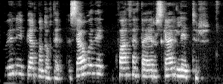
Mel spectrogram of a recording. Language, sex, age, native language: Icelandic, female, 60-69, Icelandic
